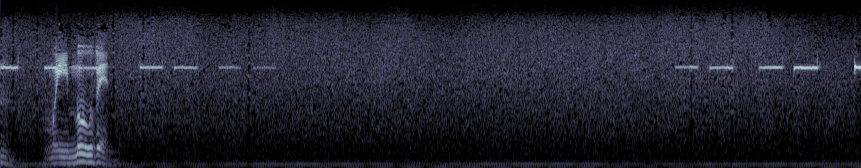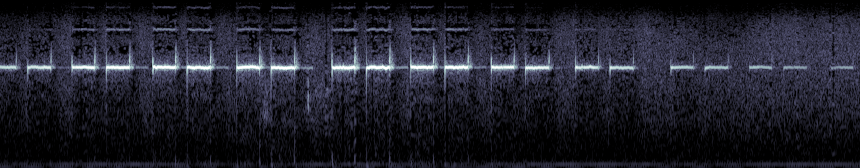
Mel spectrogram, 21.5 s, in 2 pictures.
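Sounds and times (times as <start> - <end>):
radio tracking receiver beeping: 0.0 - 3.4, 8.4 - 21.5
low constant hum: 0.0 - 21.5
speech: 0.6 - 1.6.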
